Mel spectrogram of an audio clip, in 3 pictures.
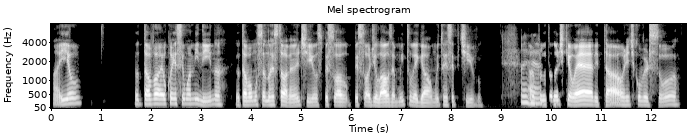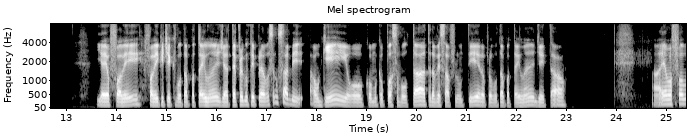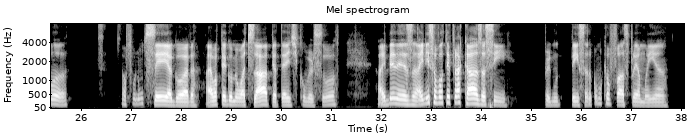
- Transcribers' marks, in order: tapping; other background noise
- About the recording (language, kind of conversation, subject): Portuguese, podcast, Você pode me contar uma história de hospitalidade que recebeu durante uma viagem pela sua região?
